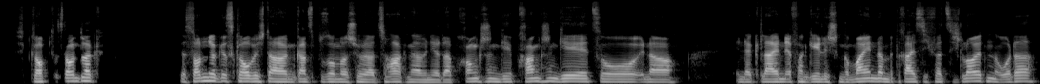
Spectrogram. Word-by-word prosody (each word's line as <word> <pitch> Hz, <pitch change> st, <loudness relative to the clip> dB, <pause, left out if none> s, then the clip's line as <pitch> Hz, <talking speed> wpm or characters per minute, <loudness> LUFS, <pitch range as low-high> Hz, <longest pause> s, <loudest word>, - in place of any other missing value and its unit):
Ich -, -, -20 dB
glaub, 130 Hz, 0 st, +2 dB
der -, -, -19 dB
Sonntag 155 Hz, +1 st, +3 dB, 0.8 s
der -, -, -8 dB
Sonntag 160 Hz, +3 st, +2 dB
ist, 150 Hz, -, -2 dB
glaub 140 Hz, -1 st, +4 dB
ich, 135 Hz, -2 st, 0 dB
da 130 Hz, -2 st, +5 dB
'n 120 Hz, -, -6 dB
ganz 130 Hz, -3 st, +1 dB
besonders 120 Hz, -1 st, -2 dB
schöner 115 Hz, -2 st, 0 dB
Tag, 120 Hz, +1 st, 0 dB
ne? 110 Hz, -1 st, -1 dB
Wenn 105 Hz, -, -5 dB
ihr 105 Hz, -1 st, -3 dB
da 105 Hz, -1 st, -1 dB
brunchen 135 Hz, +3 st, -3 dB
geht 130 Hz, +1 st, -5 dB
brunchen 140 Hz, +1 st, 0 dB
geht, 135 Hz, 0 st, +1 dB
so 120 Hz, -2 st, -1 dB
in 115 Hz, +1 st, -7 dB
der 115 Hz, -1 st, +1 dB, 0.5 s
in 120 Hz, -, -11 dB
der 115 Hz, -, -2 dB
kleinen 125 Hz, +1 st, +3 dB
evangelischen 125 Hz, +1 st, -1 dB
Gemeinde 140 Hz, +5 st, +2 dB
mit 130 Hz, 0 st, -6 dB
30, 125 Hz, -3 st, 0 dB
40 125 Hz, -3 st, -6 dB
Leuten 145 Hz, 0 st, +1 dB
oder? 135 Hz, +4 st, -2 dB
125 Hz, 210 wpm, -24 LUFS, 120-140 Hz, 0.8 s, da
